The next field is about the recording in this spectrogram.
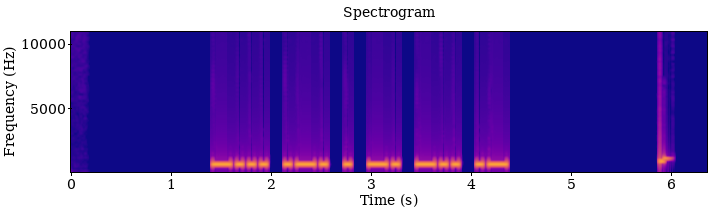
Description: Morse code, heard as a keyed tone, about 20 wpm, 700 Hz. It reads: BRENDA
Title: USA Common Names - 20wpm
